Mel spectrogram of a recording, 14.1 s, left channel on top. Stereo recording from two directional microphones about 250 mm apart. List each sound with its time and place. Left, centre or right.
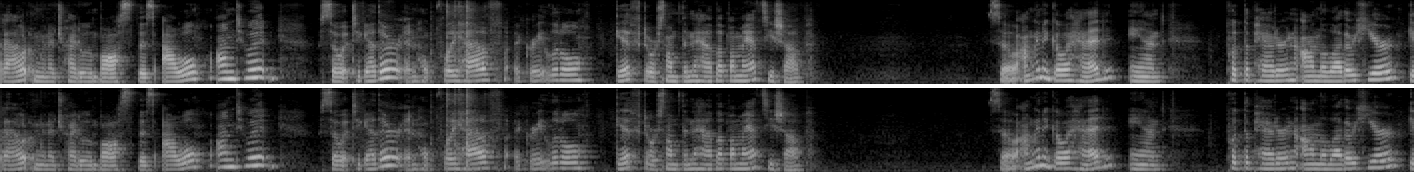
0.0 s speech: left
9.8 s speech: left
